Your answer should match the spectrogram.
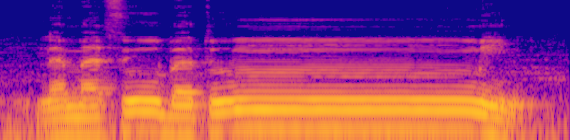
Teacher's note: میم کی زیر کو معروف پڑھنا ہے، مجہول نہیں پڑھنا. نون ساکن کے بعد حروف حلقی میں سے عین آ گیا ہے تو یہاں اظہار ہوگا، یعنی غنہ نہیں ہوگا نون ساکن میں، یعنی لمثوبۃ من عند اللہ.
